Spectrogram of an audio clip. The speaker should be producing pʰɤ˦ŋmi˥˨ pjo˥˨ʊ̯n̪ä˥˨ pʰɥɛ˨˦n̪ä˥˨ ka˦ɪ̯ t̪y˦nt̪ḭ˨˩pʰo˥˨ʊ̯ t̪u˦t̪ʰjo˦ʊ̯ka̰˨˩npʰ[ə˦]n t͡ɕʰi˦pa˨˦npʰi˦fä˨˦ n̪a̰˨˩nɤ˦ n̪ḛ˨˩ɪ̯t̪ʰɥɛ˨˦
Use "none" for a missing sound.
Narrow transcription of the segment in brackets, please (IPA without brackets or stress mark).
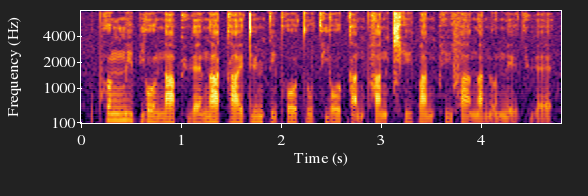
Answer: a˦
